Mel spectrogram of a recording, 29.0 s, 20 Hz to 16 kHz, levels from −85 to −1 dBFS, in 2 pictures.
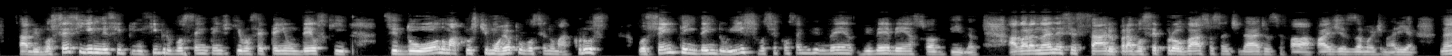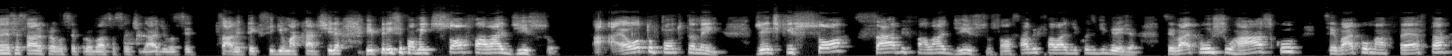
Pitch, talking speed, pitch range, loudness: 155 Hz, 200 wpm, 140-185 Hz, -20 LUFS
